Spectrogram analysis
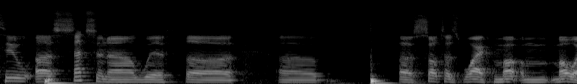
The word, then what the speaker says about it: Moe: Yeah, and then we cut to Setsuna with Sota's wife, Moe. I think that's how you pronounce it. Yes, it's Moe. Moe, Yes.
